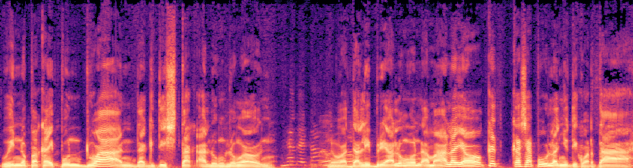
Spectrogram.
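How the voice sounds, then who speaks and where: A man's voice: mid-range voice, very animated, measured pace. A man with an Ilocano accent playing a scheming, persuasive village chairman in a comedy radio drama. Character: scheming village chairman planning a coffin business.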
